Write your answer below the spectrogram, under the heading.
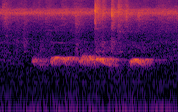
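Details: One phrase of a spotted dove call: a low, smooth, drawn-out coo that swells then ends on a short separate note, with a faint click and a steady high hiss behind it.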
